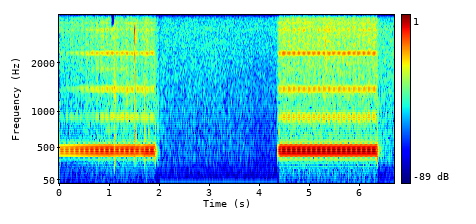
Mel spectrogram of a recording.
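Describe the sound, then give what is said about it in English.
An outgoing phone call ringing on the line: two steady ringback tones, each about two seconds long, separated by a pause, clear and fairly loud with a couple of faint clicks and no talking. “She was celebrating her birthday, so she ain't even answering the phone.”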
